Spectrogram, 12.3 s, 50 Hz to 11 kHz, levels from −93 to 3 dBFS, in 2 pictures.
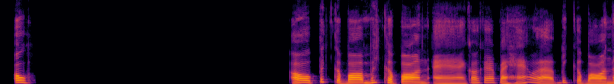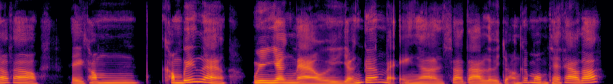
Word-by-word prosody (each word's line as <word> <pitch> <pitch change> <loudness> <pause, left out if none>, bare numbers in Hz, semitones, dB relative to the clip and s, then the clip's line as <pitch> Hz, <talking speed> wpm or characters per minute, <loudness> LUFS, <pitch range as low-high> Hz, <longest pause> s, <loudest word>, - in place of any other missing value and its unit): Ô! 290 -1 +4 2.6
Ô, 255 +3 +4
pickeball, 245 -5 +1
pickeball, 230 -5 +2
à, 175 +1 -4
có 240 +4 -3
cái 275 +1 -3
bài 200 -7 -2
hát 195 - -6
là 195 - -1
"Pickeball" 205 -5 -1
đó, 245 +2 +2
phải 255 - +2
hông? 210 -4 -1 0.3
Thì 190 +1 -3
không 240 +2 -2 0.3
không 250 0 +3
biết 305 +7 +3
là 240 - +3 0.3
nguyên 255 +1 +5
nhân 245 -1 +4
nào 190 -4 +2
dẫn 190 +6 -2
đến 310 +1 +1
bạn, 290 - -4 0.3
ờ, 215 - -3
sao 225 +1 -3
ta, 220 -2 +2
lựa 180 -1 -4
chọn 210 +3 -7
cái 280 - -7
môn 250 -5 -2
thể 220 0 -4
thao 255 -3 +3
đó? 275 +7 +4
235 Hz, 170 wpm, -24 LUFS, 210-260 Hz, 2.6 s, nguyên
